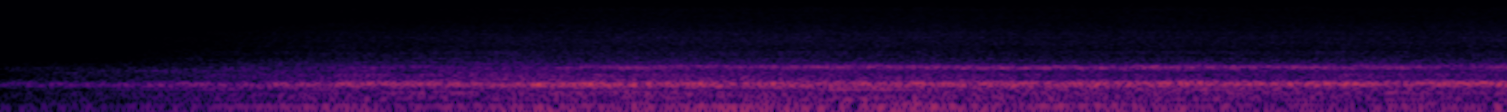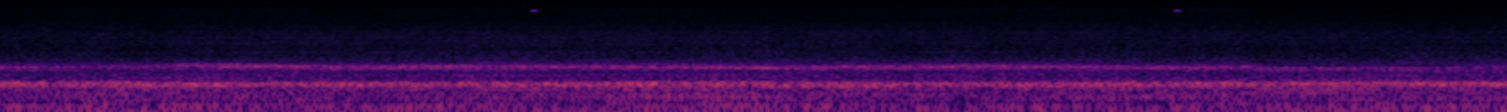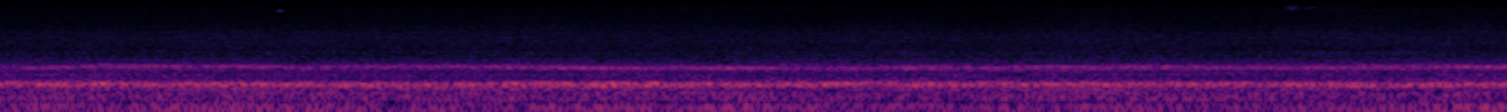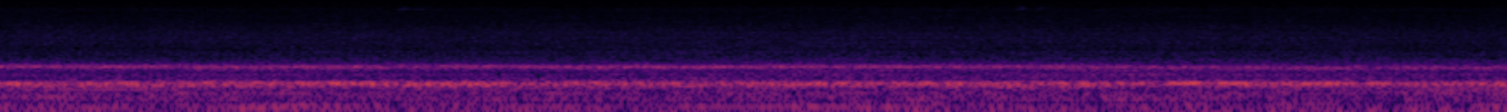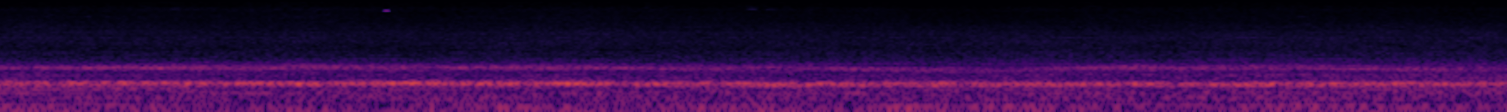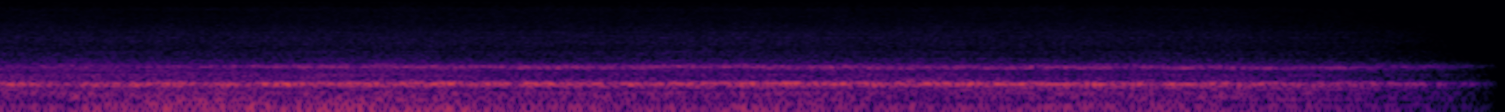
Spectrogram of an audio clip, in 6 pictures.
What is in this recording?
static environment that gives the feeling of a horror tunnel
a, ambience, dark, environment, feeling, gives, horror, static, tunnel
